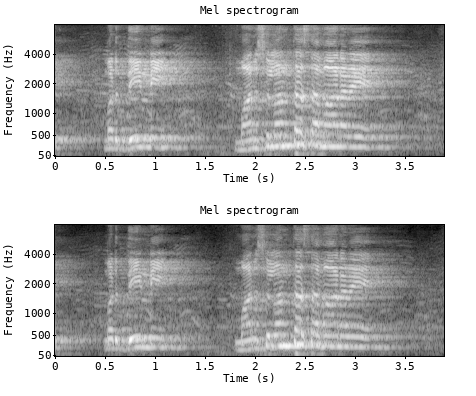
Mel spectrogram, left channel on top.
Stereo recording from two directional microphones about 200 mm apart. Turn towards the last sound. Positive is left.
turn(degrees=-60)  # may be behind; listen again after turning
